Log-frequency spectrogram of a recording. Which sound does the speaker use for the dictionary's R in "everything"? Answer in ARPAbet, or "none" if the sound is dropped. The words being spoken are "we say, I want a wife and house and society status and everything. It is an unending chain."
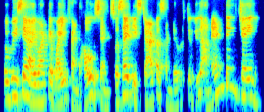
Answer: none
